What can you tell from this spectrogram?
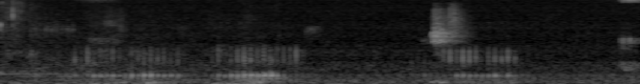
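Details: Cat; purr; contentment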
